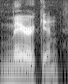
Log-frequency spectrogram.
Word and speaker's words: Mariken: People often think it's pronounced like saying an American out there in your garden, but this is actually a Dutch introduction. It's pronounced Mariken, and it's an introduction by Piet Vergelt.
